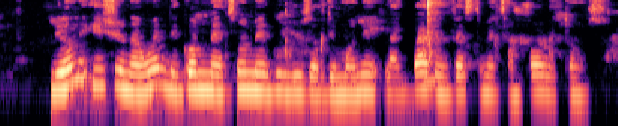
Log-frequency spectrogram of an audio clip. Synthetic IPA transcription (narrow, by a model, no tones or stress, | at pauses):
diõnliʔiʃunawɛ̃nbiɡɔmɛ̃tnõmekɡujuzɔvdimɔnilaɪk̚badĩɱvɛstmɛ̃ntãnfɔɹitʰɔ̃ns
